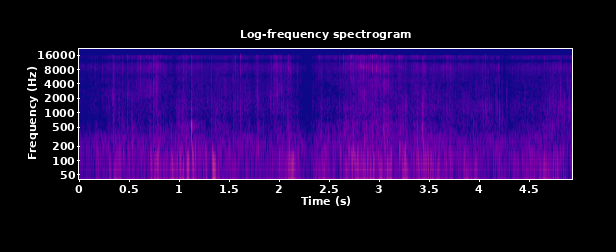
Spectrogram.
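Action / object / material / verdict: scrape / plastic sequin fabric / plastic / none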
